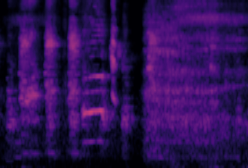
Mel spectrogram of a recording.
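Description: Several chickens cluck softly in short rhythmic bursts, with a slightly higher squawk in the middle, heard at moderate distance and fairly faint.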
